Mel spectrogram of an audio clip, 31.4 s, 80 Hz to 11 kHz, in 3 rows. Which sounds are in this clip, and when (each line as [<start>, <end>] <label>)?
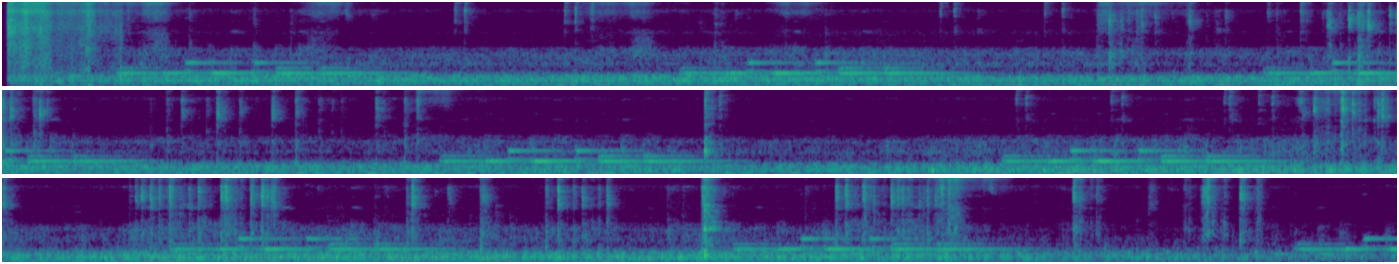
[0.00, 30.92] coffee machine
[0.22, 30.02] phone ringing
[9.62, 14.46] keyboard typing
[20.06, 29.03] keyboard typing
[29.70, 31.07] keyboard typing
[30.34, 31.39] phone ringing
